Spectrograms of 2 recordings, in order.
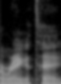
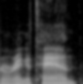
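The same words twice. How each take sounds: First: The word ends with a 'tang' sound. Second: The word ends with a 'tan' sound. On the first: The speaker calls it wrong. "I've always called it a tang" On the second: The speaker calls it right. "It's an orangutan"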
